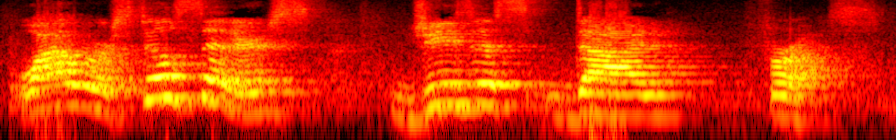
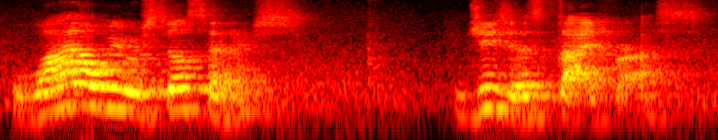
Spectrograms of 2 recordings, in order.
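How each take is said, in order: First: It is said loudly and excitedly. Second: It is said calmly at normal volume.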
